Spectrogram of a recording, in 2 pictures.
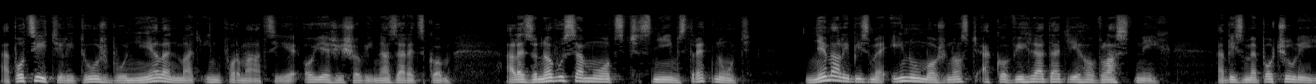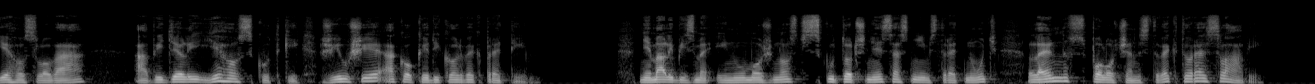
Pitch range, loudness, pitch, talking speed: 95-125 Hz, -27 LUFS, 110 Hz, 120 wpm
